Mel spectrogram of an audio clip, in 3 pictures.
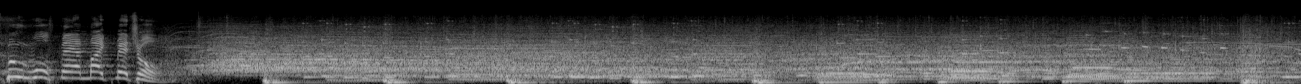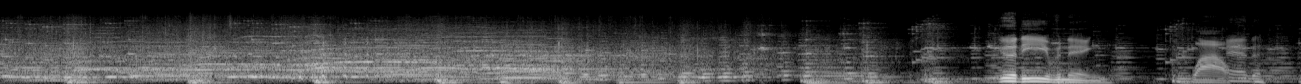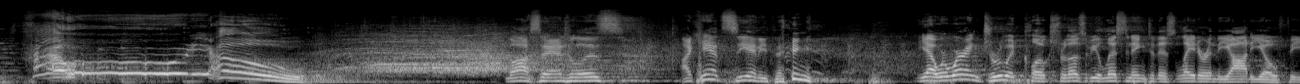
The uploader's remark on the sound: Recorded live at The Belasco in Los Angeles on October 8th, 2023.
